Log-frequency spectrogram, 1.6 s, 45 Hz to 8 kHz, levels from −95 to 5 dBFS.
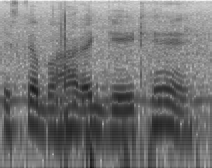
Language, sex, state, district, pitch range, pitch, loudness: Hindi, male, Assam, Hailakandi, 135-170 Hz, 150 Hz, -14 LUFS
